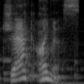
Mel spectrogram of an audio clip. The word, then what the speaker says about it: Jack_imus: We have the number 5 seed Jack Imus against, or I think it's pronounced Jackimus, actually.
